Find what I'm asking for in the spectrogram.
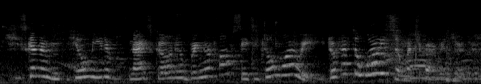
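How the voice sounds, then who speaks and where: Her pitch swings very widely as this woman speaks. The recording carries audible room echo and noticeable background noise. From South Africa and US. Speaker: wedding guest giving a toast. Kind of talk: toast speech. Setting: rehearsal dinner with audience. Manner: loud and talkative; halting.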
